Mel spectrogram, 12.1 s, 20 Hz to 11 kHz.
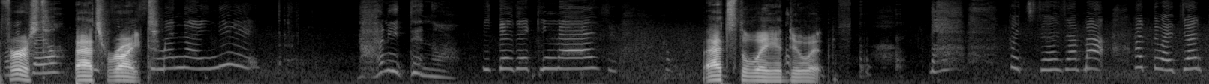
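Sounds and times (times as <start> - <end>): young girl's high voice: 0.2 - 0.7, 1.5 - 2.6, 3.7 - 6.2, 10.1 - 12.0
another voice speaking: 7.0 - 8.2.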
